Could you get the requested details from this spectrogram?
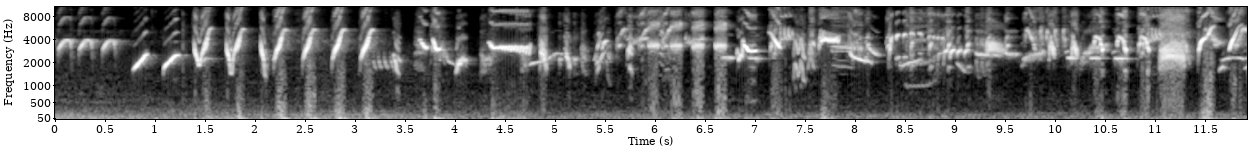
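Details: Hybrid starling, a cross of Asian pied and black-winged starling, kept as a vocal tutor bird with loud rolling, rapid-fire song: dense run of sharp clicks, whistled upslurs and harsh buzzy notes, building to a rich jumbled warble.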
